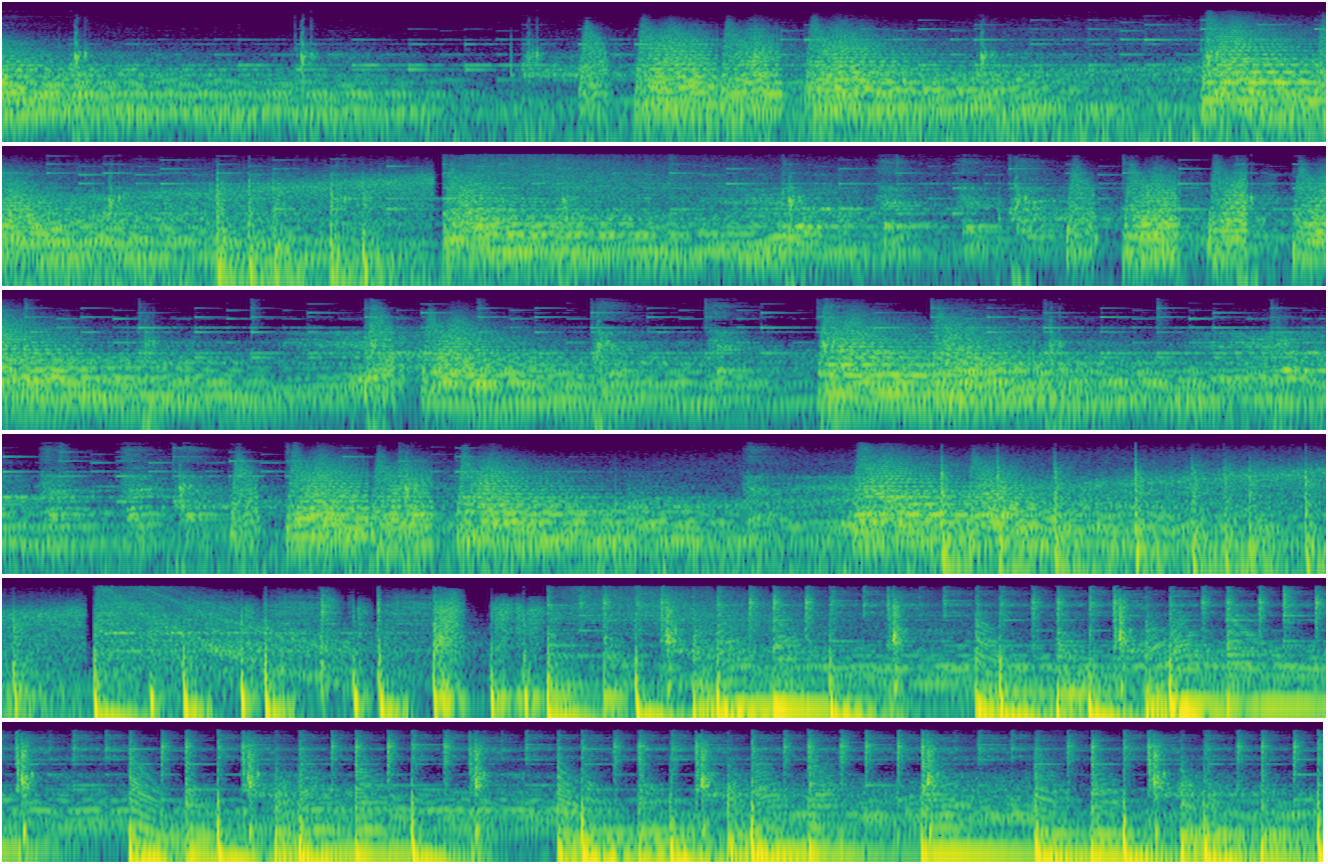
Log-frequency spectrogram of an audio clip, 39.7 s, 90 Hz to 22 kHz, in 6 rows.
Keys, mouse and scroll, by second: 0.2 typing, 5.5 shift+click, 5.9 space, 10.8 shift+middle click, 10.9 shift+double middle click, 12.0 shift+x, 18.8 space, 20.2 ctrl+f, 22.6 shift+middle click, 27.7 shift+middle click, 36.2 alt+t.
